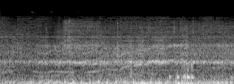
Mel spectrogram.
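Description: ATV engine running steadily at low speed down a rough dirt trail, with a thin steady whine above a dense low rumble.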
